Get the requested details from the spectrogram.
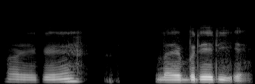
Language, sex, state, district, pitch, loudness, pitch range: Marwari, male, Rajasthan, Churu, 110 Hz, -21 LUFS, 105-115 Hz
